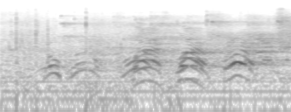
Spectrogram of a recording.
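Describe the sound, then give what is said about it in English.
A basketball is dribbled during a game, several hard rhythmic bounces on the court while a commentator talks over them. “And Tawatari too wide with the dribble.”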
